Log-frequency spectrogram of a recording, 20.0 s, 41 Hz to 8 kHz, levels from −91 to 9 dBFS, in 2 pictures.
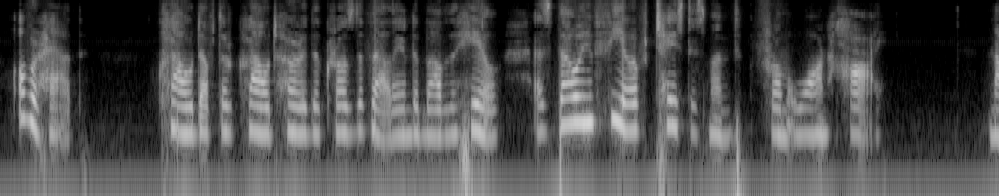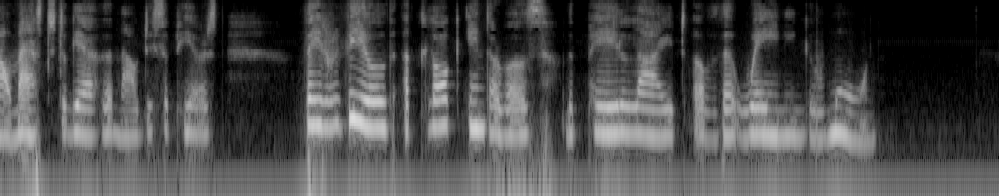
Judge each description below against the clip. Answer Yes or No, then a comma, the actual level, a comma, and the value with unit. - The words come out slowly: Yes, slow, 115 wpm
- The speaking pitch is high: Yes, high, 225 Hz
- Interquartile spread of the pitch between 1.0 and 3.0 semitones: Yes, narrow, 2.6 semitones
